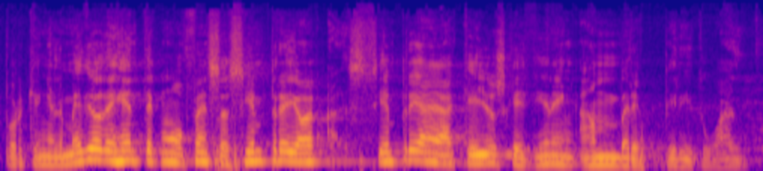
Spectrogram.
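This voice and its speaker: An older man, a pastor, preaching a fervent sermon that swings between loud pleading and quiet asides. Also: on the high side, moderate pace.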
